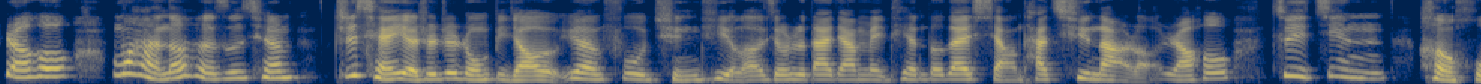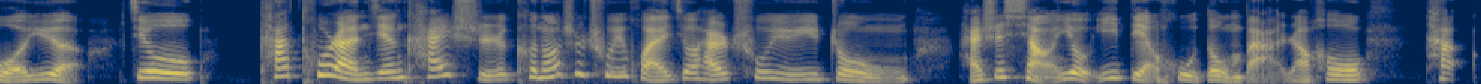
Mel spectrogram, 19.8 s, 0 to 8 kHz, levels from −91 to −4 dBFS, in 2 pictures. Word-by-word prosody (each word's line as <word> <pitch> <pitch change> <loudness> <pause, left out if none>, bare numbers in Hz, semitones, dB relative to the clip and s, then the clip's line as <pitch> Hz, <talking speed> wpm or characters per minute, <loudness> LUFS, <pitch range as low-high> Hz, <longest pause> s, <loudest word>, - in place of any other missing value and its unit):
然 255 +1 +4
后 295 +1 +3
然 290 +1 +3
后， 300 - -21 0.3
慕 380 +2 +3
寒 245 - +2
的 255 +8 +2
粉 255 -10 -1
丝 225 +4 -5
圈， 245 -1 0 0.3
之 330 +3 +1
前 260 - +5
也 215 - +6
是 190 +3 +2
这 215 +2 +2
种 180 -3 -2
比 185 -1 -9
较 160 -1 +2
怨 210 -5 0
妇 190 -1 -6
群 175 -2 -8
体 190 +2 -4
了， 160 +1 -5
就 180 0 -4
是 185 0 -3
大 185 0 +4
家 175 -1 +1
每 175 -1 -6
天 185 +3 -7
都 185 -1 -6
在 190 0 +4
想 150 -5 -3
他 185 +4 +1
去 190 +5 -3
哪 175 -3 +4
儿 - - -6
了， - - -9
然 165 -4 -1
后 220 0 -5 0.3
最 310 -3 -1
近 250 -5 -8 0.2
很 205 -9 +2
活 145 -1 0
跃， 185 +3 0 0.3
就 220 -5 +4 0.4
他 290 +1 +3
突 350 +4 0
然 225 - +8
间 225 +4 +1
开 285 +5 0
始 185 - -4
可 260 - -5
能 265 +6 +1
是 385 +1 -4
出 345 -2 -5
于 300 - -3
怀 150 - +3
旧， 215 +5 -4
还 190 - +4
是 195 - +2
出 235 +3 -7
于 190 -4 -5
一 195 - -6
种， 150 - -4 0.3
还 - - +2
是 255 +9 -1
想 260 +1 +3
有 440 0 +2
一 235 +2 -4
点 245 - -1
互 175 -5 -4
动 145 -6 -1
吧， - - -2
然 130 - -3
后 175 0 -1 0.4
他 - - -2
200 Hz, 230 characters per minute, -26 LUFS, 180-250 Hz, 0.4 s, 然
